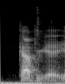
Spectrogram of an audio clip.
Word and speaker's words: Kurapika: Kurapika. I'm going to butcher it. – Kurapika. – Kurapika, yeah. I can't say it very well. So Kurapika.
